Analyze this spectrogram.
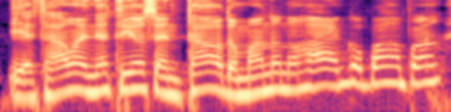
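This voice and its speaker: Guy co-host, kinda high voice, tells stories acting out what people said. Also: quick pace. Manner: lively storytelling, quoting people. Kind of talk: casual chat.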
